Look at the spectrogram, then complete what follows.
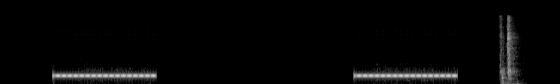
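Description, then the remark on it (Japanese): A telephone rings twice, each ring a steady trilling tone lasting about a second with a pause between, followed by a brief click as the receiver is picked up. “まあ、というわけでですね、最後に冒頭で説明しましたような電話が来た場合どうすればいいのかと、この本を参考に私が考えてみました。”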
